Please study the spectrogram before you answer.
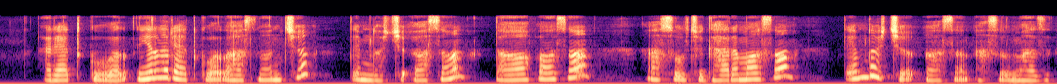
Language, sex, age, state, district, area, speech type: Kashmiri, female, 30-45, Jammu and Kashmir, Bandipora, rural, spontaneous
